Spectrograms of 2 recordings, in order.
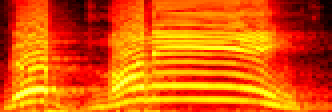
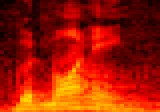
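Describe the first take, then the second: First: Loud, high, ringing good morning; गुड morning called out bright and loud; enthusiastic greeting. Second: Soft, lower, listless good morning; गुड morning said softly and flat; low-energy greeting. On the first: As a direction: greet the hall with full energy. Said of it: "लेकिन मैं बोला". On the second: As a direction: say it with no enthusiasm at all. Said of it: "अभी मैं यहाँ से ऐसा बोला". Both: Shown as a demonstration.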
